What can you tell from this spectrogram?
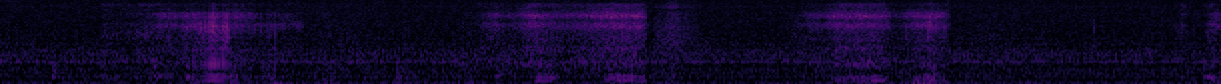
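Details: Molly, a dog asleep and snoring gently rather than loudly: three clear rasping breaths, spaced about three to four seconds apart, each with a low rumbling core, over a quiet steady hum.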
